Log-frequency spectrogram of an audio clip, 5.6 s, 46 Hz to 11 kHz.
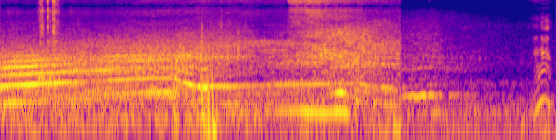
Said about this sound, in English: the F40 appears to be on the move again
